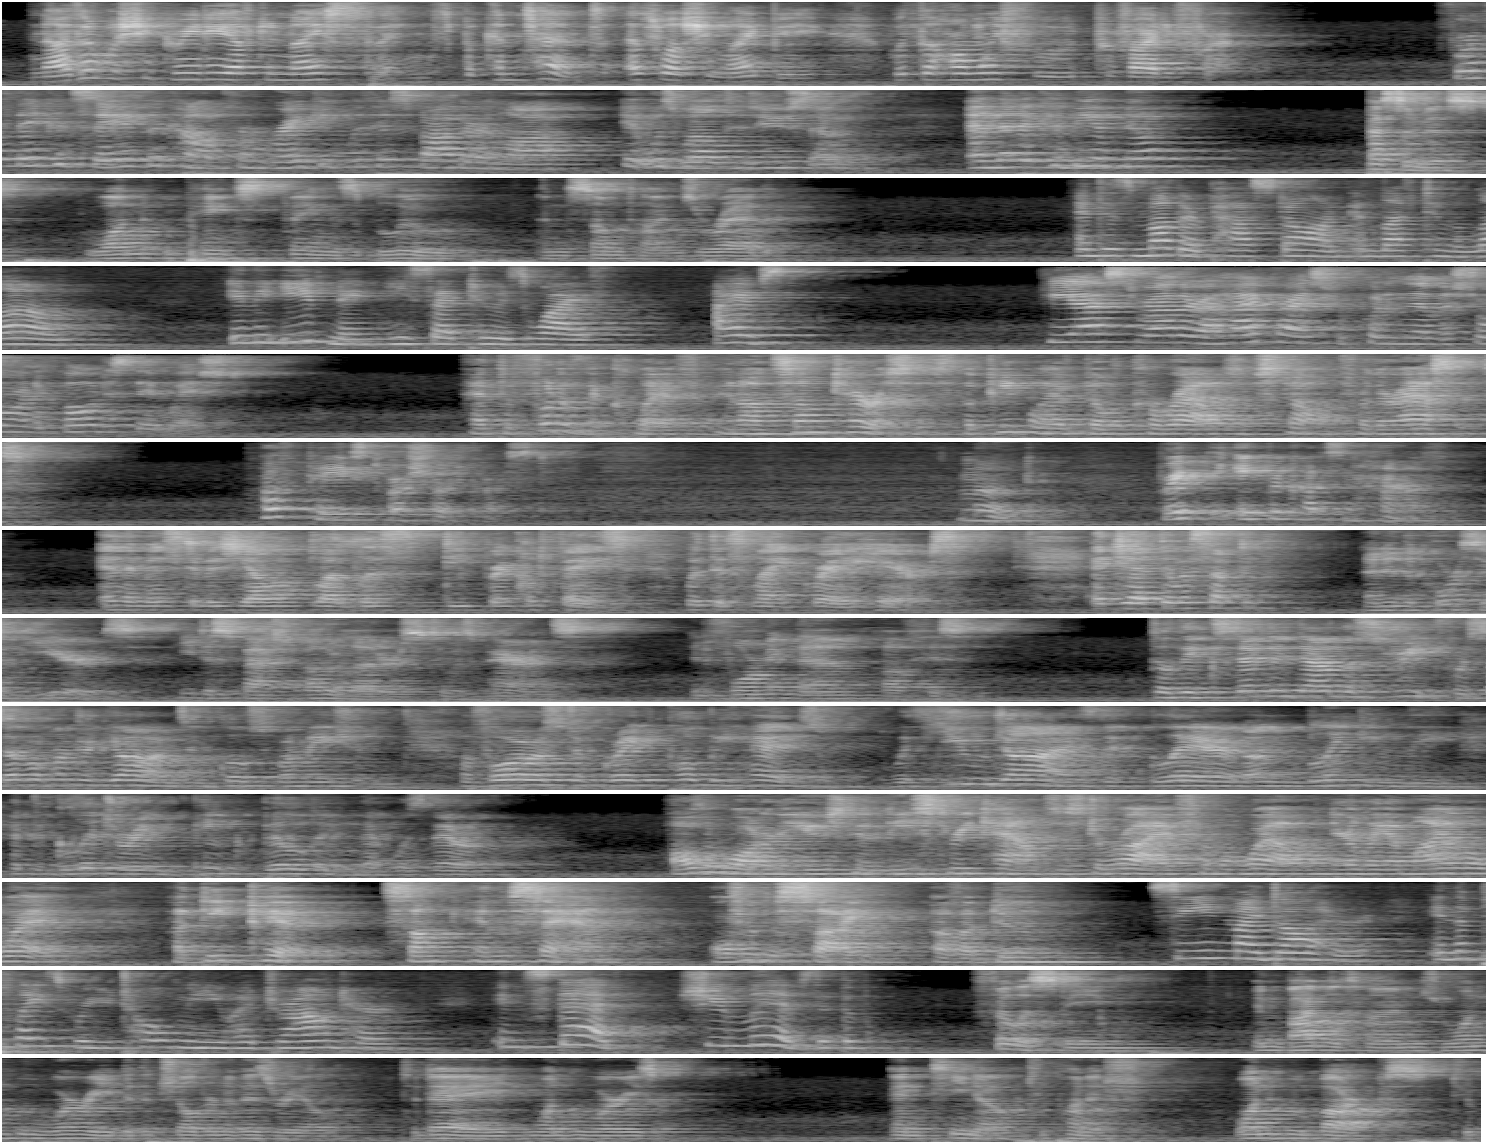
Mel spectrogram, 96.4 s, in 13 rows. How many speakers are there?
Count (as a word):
ten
